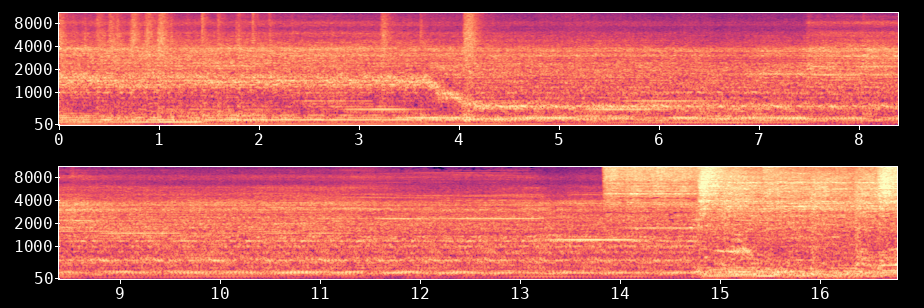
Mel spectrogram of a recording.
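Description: Live rock band of electric guitar, electric bass and drum kit playing loud, with a note sliding down in pitch about four seconds in. The cymbals and drums grow fuller again near the end.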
